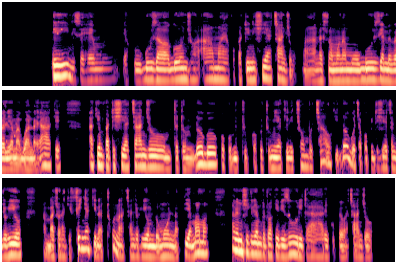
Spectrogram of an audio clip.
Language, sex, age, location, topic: Swahili, male, 18-24, Mombasa, health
